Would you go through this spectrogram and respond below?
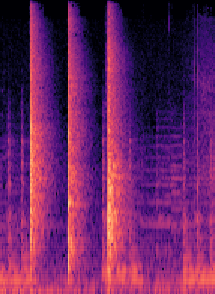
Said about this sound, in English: Clap thrice.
